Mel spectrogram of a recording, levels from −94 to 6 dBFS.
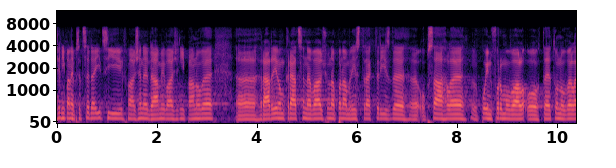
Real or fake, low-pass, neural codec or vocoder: real; 7.2 kHz; none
